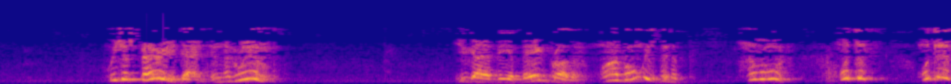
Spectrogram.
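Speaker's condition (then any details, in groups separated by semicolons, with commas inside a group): Tracheotomy; tracheotomy for 4 years, 8 surgeries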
